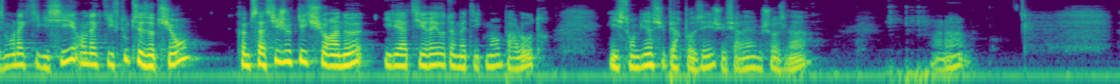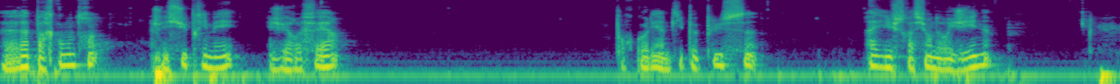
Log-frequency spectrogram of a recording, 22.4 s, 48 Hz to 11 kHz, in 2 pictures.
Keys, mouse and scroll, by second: 1.7 click, 2.3 click, 3.2-4.3 drag, 5.6 click, 6.7 click, 7.4 click, 8.9 KP_Subtract, 9.7 scroll down 1, 10.0 click, 10.7 click, 11.4-12.7 drag, 12.8 Delete, 14.3 click, 15.7-18.9 drag, 18.9-19.9 scroll down 1, 19.9-20.3 scroll down 1, 20.3 click, 21.2 F2.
